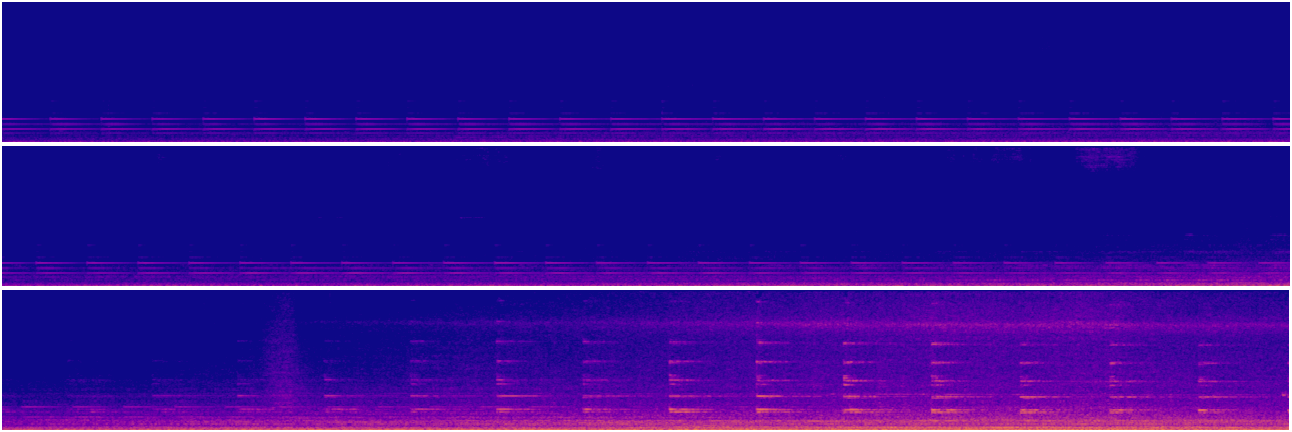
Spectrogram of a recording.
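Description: A Metra diesel-hauled commuter train approaching and passing close by, its engine rumble growing steadily louder until it is loud near the end. A bell rings in an even rhythm over the last ten seconds or so.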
